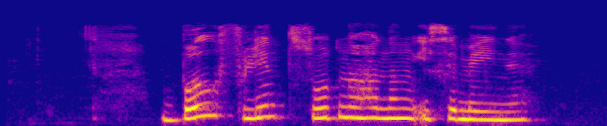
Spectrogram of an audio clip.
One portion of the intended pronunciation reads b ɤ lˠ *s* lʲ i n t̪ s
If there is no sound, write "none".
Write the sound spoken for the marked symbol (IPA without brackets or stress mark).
f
